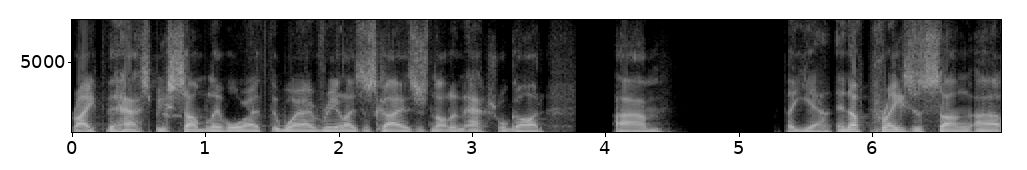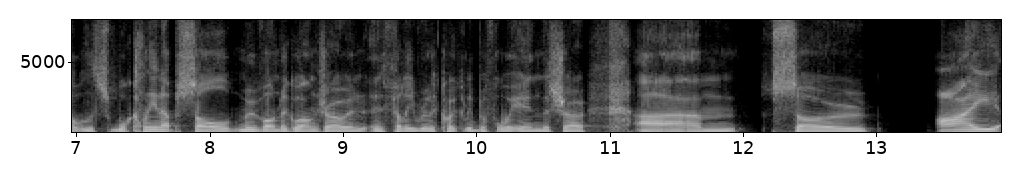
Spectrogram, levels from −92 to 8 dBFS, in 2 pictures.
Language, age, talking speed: English, 20-39, 210 wpm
